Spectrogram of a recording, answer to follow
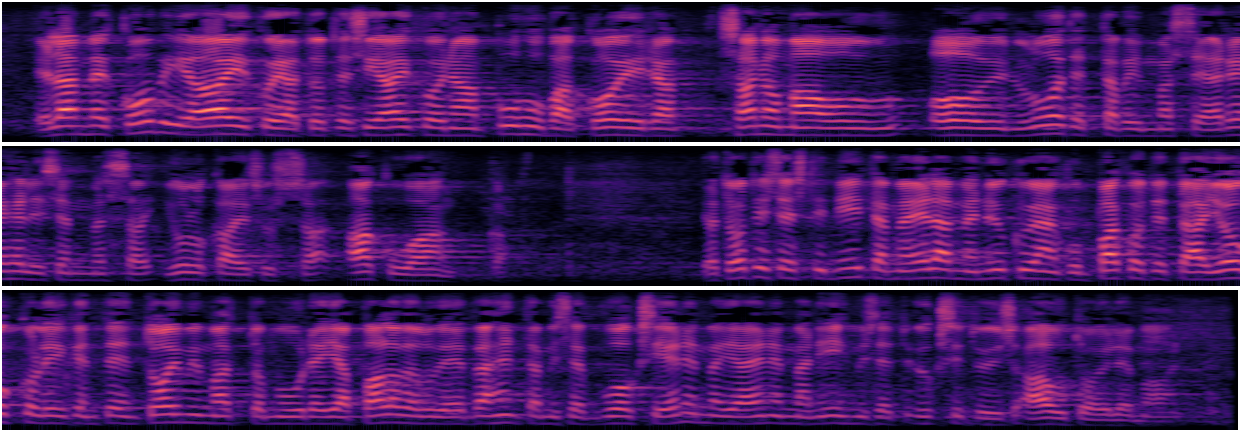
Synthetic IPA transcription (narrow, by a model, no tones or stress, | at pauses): elæmːekoʋiɑɑikojɑt̪ot̪esiɑikoinɑːmpuhuʋɑkoirɑsɑnomɑooinluot̪et̪ːɑʋimːɑsːɑjɑrehelːˑisemːæsːɑjulkɑisusːɑɑkuɑŋkːɑ | jɑt̪ot̪isest̪inniːt̪æmeelæmːenykyæːŋkumpɑkot̪et̪ɑːjjoukːoliːkent̪eːnt̪oimimɑt̪ːomuːdejjɑpɑlʋelujeʋʋæhent̪æmiseʋʋuoksienemːæjjɑenemːænihmiset̪yksit̪yisɑut̪oilemɑ̰ːn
